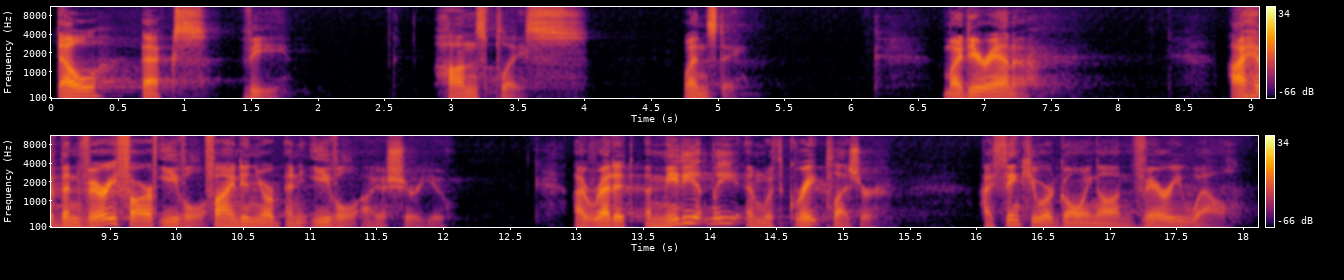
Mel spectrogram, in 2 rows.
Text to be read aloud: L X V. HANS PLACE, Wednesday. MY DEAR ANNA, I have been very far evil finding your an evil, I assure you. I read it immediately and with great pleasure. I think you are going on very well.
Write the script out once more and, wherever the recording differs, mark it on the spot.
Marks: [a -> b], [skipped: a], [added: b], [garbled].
L X V. HANS PLACE, Wednesday. MY DEAR ANNA, I have been very far evil finding your an evil, I assure you. I read it immediately and with great pleasure. I think you are going on very well.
